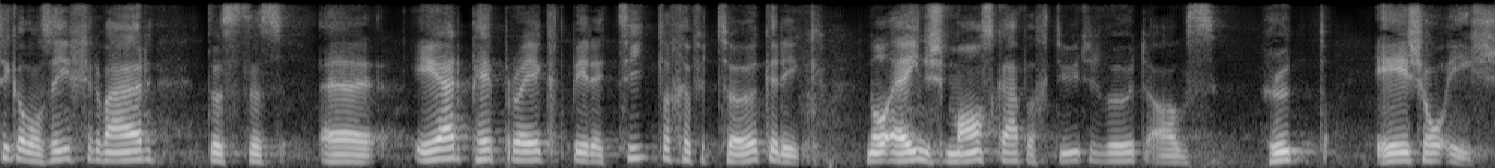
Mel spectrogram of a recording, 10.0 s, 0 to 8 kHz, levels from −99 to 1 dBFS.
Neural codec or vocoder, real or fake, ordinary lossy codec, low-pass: codec, 16 kHz, 2 kbps, X-Codec, WavLM features, trained on Multilingual LibriSpeech; fake; none; 7.2 kHz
